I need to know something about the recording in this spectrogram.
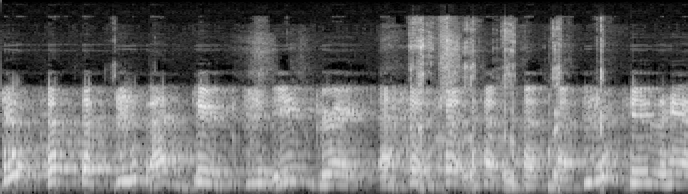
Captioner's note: laughter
